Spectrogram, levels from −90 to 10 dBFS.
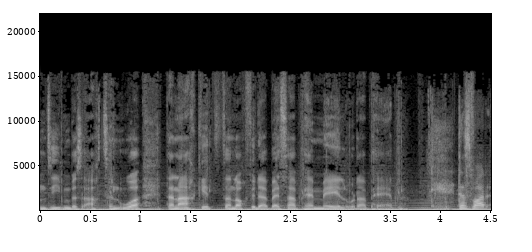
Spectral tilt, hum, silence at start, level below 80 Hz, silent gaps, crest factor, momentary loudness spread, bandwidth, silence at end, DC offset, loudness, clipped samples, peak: -5 dB/octave; none; 0 s; -24 dBFS; none; 16 dB; 5 LU; 16 kHz; 0 s; under 0.1%; -20 LUFS; under 0.1%; -4 dBFS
